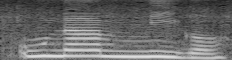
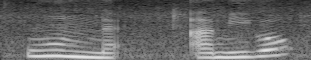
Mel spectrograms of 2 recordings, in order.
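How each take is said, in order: First: "un amigo" run together as "u-namigo"; linked. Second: "un amigo" with the words kept apart; separated. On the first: Teacher showing the Spanish words joined. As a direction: slide the n into amigo. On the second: Teacher showing Spanish words first apart. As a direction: pause lightly after un. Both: Shown as a demonstration. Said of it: "Em espanhol".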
